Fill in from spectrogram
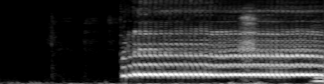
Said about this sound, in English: Phone call.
